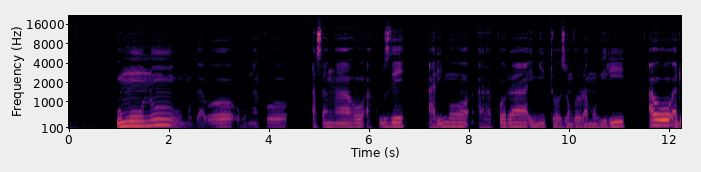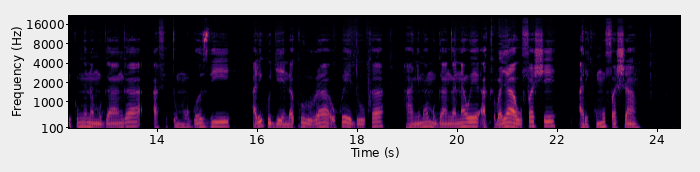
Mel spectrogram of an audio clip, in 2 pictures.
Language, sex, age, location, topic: Kinyarwanda, male, 25-35, Huye, health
